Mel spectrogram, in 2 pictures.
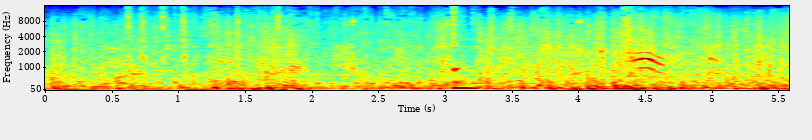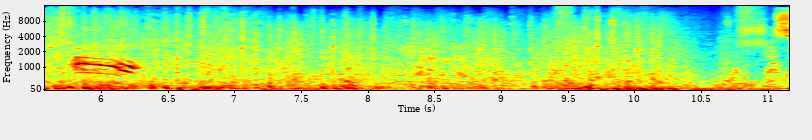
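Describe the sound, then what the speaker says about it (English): Hershey Kiss bombs going off in the game It Takes Two, a dense crackling run of small blasts and pops that keeps going under excited talking. "Dude, that's so many little Hershey Kiss bombs."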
